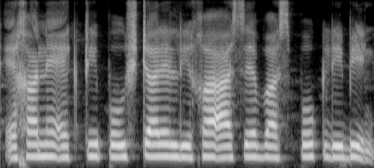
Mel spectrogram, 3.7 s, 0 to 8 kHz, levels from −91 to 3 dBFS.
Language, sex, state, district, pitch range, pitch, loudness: Bengali, female, Assam, Hailakandi, 200-215 Hz, 210 Hz, -15 LUFS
